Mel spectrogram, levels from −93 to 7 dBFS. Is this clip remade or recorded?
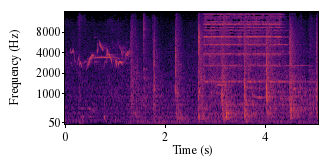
recorded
